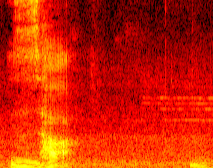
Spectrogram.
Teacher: জ হতে শুরু হয়ে ভারী হয়ে উচ্চারণ হবে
